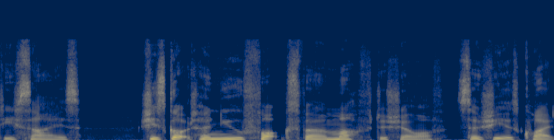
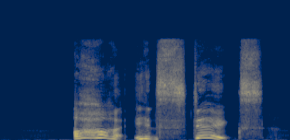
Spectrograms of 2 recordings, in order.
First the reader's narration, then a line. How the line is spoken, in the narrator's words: I shout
